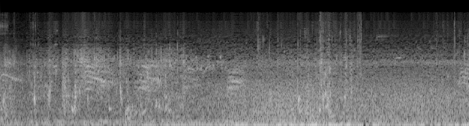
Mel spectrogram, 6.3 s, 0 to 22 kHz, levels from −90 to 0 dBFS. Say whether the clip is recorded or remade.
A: remade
